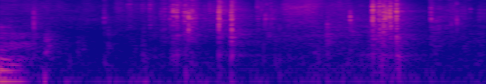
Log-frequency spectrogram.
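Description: A paper envelope is torn open in a few sharp, brief rips and crinkles, separated by quieter gaps.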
